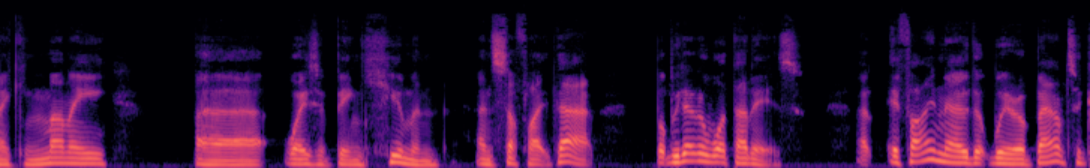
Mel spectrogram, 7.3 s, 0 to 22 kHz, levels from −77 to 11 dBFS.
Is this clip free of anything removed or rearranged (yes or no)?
no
